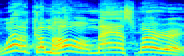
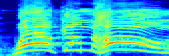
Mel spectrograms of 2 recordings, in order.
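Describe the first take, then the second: First: A touch higher, jokey mock welcome; mock greeting. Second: Slow, much higher welcome; welcoming. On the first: Joking about the church bulletin, mock cheerful. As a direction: toss it off as an absurd joke. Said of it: "we didn't say mass murderer". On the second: Retold or imitated. Bulletin greeting to a paroled kid, slow and welcoming. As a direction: greet him home gently and slowly. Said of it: "I printed his name in the bulletin".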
